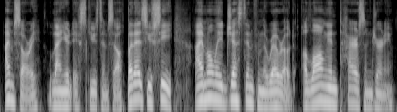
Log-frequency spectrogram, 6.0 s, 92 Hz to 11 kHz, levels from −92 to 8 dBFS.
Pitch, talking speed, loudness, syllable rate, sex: 125 Hz, 220 wpm, -19 LUFS, 6.3 syllables/s, male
